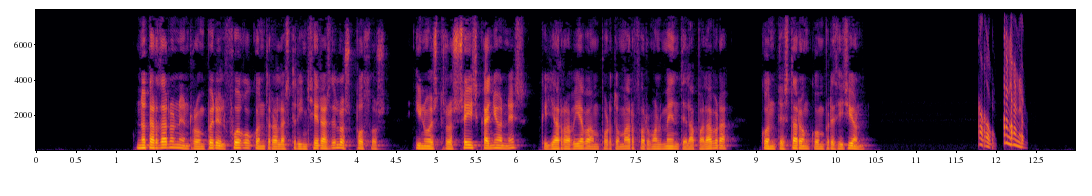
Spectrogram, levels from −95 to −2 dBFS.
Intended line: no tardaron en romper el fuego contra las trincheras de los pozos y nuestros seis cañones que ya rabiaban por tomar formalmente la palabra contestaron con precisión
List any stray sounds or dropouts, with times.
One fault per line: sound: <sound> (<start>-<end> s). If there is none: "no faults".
sound: chirp (11.8-12.4 s)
